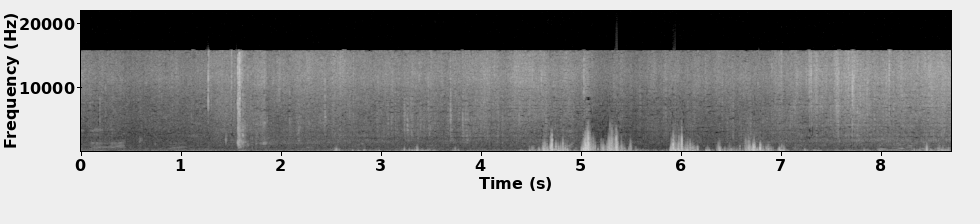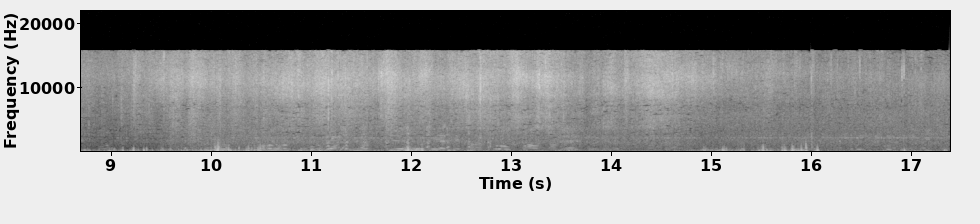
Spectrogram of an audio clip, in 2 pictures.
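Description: Indistinct voices of people outdoors, with a few loud calls about five seconds in, then a steady high hiss through the second half.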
